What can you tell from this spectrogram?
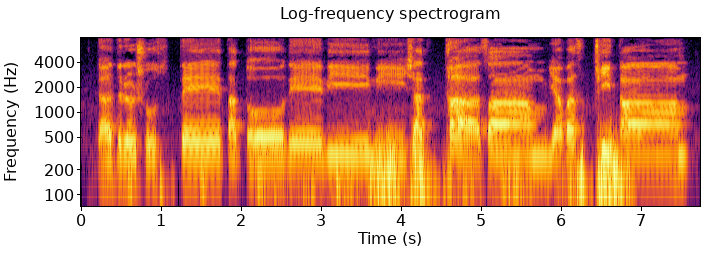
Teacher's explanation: So devim and ishat we combine as devi mishat. So you should not say devi me, then you give a gap.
